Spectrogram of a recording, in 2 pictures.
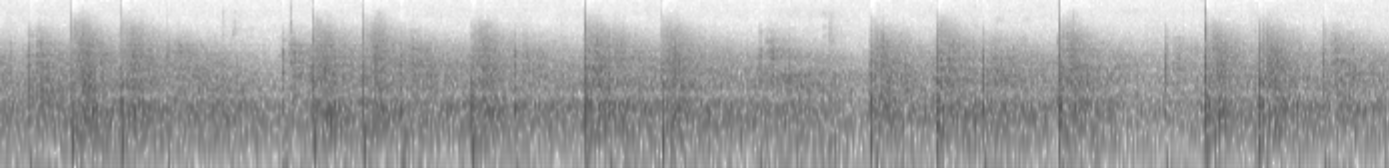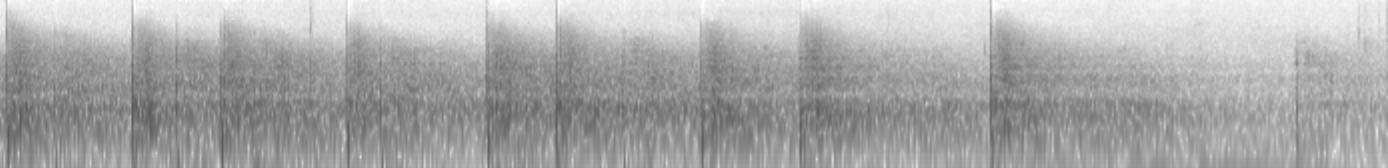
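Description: Aerial firework shells bursting in quick succession: sharp bangs about two a second, each trailing off into an echoing rumble. The bangs thin out and the sound fades away in the last few seconds.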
